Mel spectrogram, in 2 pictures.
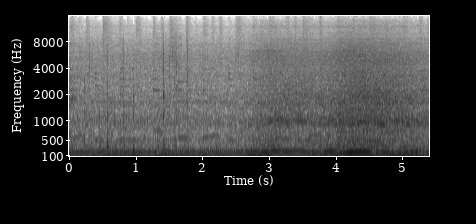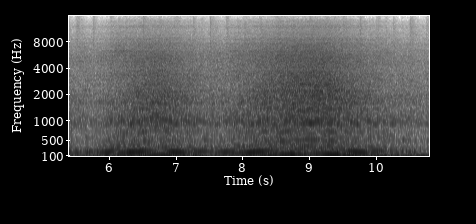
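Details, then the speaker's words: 2011 Mazda CX-7 after crank (timing) sensor replacement and code clearing; engine revs smoothly through throttle blips and settles cleanly, sounding normal. "to me that sounds pretty damn good right now."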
